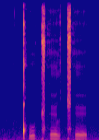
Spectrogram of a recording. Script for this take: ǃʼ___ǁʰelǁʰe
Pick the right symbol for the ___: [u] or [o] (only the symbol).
u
